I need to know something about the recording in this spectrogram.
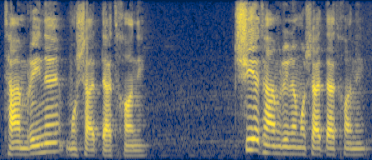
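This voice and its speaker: Animated man coaching an audience. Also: mid-range voice. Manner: animated, emphatic, addresses audience directly. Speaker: public speaking instructor. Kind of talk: live workshop teaching.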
